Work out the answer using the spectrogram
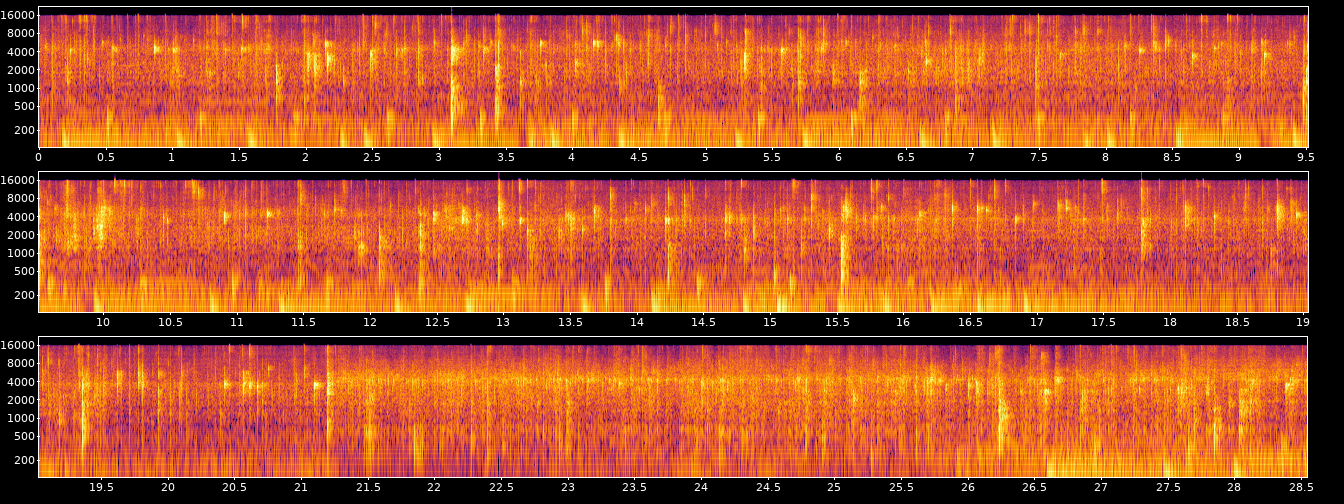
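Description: Oil sizzling and crackling around starch-coated chunks of chicken breast and deep-fried tofu shallow-frying in an iron pan, with sharp clicks of chopsticks knocking the pan as the pieces are turned.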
